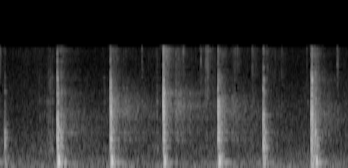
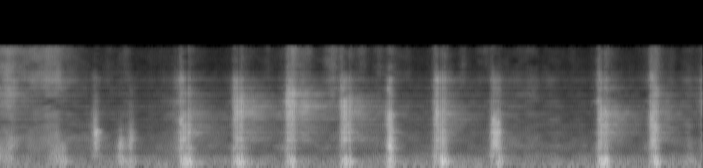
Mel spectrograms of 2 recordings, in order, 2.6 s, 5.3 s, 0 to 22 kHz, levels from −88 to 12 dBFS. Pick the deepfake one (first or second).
second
